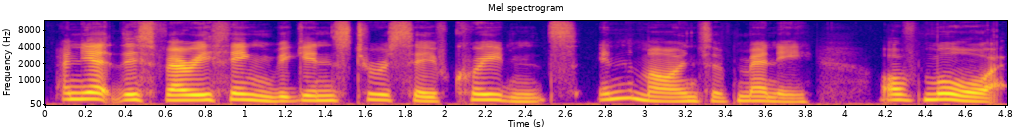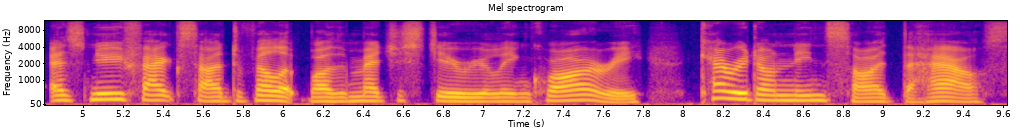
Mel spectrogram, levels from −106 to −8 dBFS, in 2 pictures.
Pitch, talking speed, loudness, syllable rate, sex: 190 Hz, 180 wpm, -18 LUFS, 5.7 syllables/s, female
